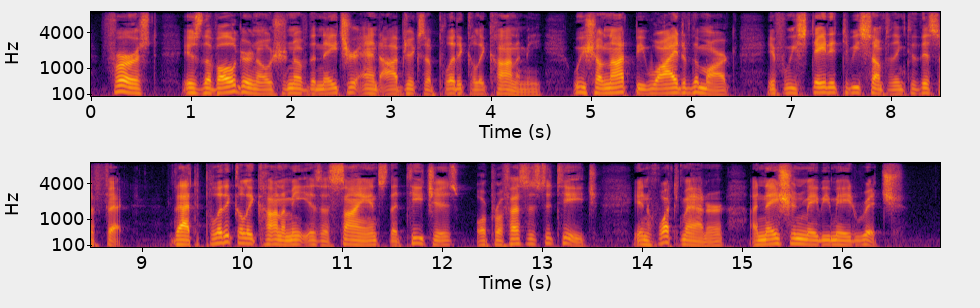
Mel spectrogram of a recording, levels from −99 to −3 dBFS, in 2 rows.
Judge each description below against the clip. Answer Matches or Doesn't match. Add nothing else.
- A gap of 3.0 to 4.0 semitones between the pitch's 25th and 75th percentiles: Matches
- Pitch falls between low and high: Doesn't match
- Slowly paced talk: Doesn't match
